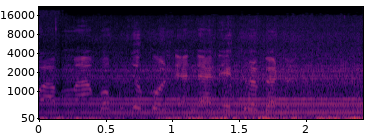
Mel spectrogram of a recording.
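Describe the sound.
A motorboat engine drones steadily with a low, even hum throughout, while someone talks over it. The boat is out on tidal flats, and a bare mudflat is being observed from it.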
